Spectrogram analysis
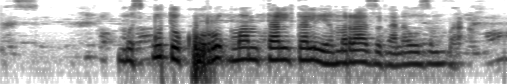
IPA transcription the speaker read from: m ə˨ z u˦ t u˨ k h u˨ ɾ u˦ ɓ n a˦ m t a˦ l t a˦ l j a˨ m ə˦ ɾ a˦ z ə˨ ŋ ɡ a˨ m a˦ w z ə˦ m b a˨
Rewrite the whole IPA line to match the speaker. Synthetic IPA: m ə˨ s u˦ t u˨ k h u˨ ɾ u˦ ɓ m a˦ m t a˦ l t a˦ l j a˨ m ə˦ ɾ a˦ z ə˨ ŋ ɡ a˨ n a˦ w z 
